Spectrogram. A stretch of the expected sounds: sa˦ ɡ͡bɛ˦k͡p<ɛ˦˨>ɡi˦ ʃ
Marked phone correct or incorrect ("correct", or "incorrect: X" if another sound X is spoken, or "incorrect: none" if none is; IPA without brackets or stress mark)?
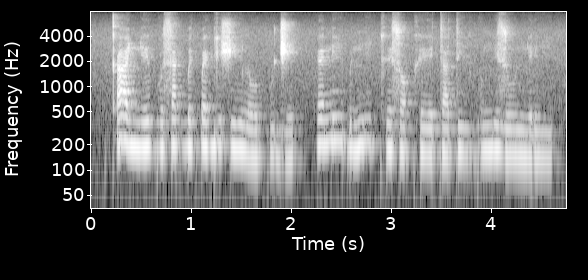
incorrect: ɛ˦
